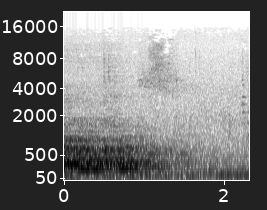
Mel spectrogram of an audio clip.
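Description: Mixed choir holding a chord that fades away over about the first second, the sound then dying out in the church's reverberation.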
